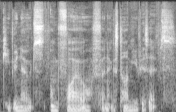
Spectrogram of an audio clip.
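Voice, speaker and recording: A person whispering gently and reassuringly in an ASMR dentist role play, with unhurried short soft phrases, close to the microphone. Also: mid-range voice, wildly swooping pitch, a little hiss or hum. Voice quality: breathy whispering. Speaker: ASMR performer playing a dentist.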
